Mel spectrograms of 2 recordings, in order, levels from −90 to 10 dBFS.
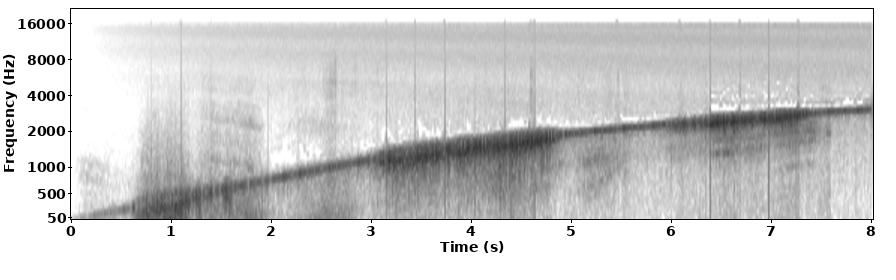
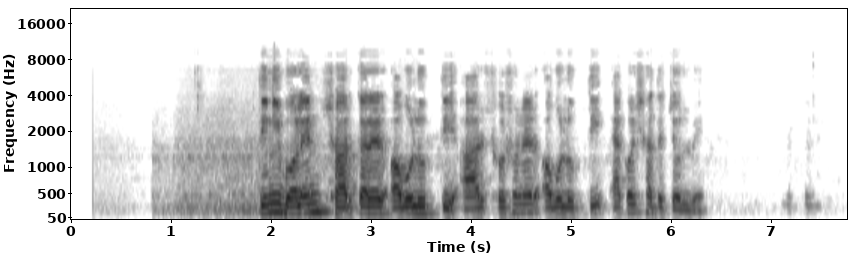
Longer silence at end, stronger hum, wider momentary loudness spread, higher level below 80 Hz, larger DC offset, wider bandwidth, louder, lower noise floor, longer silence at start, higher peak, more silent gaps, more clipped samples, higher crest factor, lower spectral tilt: second, 0 s vs 1.45 s; neither; first, 20 LU vs 13 LU; first, -44 dBFS vs -58 dBFS; neither; first, 17 kHz vs 7.6 kHz; about the same, -15 LUFS vs -15 LUFS; second, -50 dBFS vs -75 dBFS; second, 0.5 s vs 1.15 s; about the same, 0 dBFS vs 0 dBFS; neither; neither; about the same, 18 dB vs 16 dB; second, -3.5 dB/octave vs -6 dB/octave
